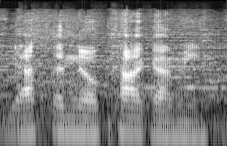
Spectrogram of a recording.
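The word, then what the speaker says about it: 八咫鏡: They're all inspired by Japan's Imperial Regalia, which I had the lovely Ryu read the pronunciations for. Reflector Yata noagami.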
